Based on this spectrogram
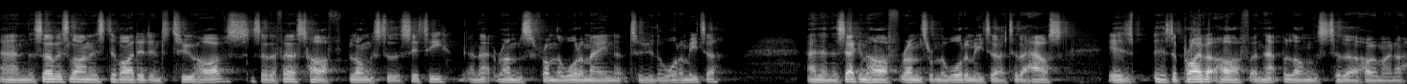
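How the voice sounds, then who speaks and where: On a very clean recording with a silent background, a man with an English accent speaks fairly quickly at a fairly low pitch in a monotone, flat intonation. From England. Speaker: civil engineer presenting a project. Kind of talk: public meeting presentation. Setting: public meeting room with audience.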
